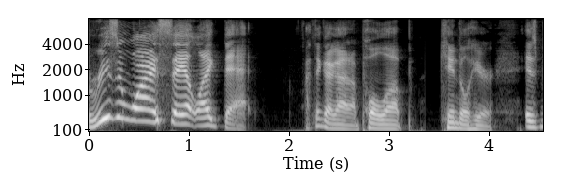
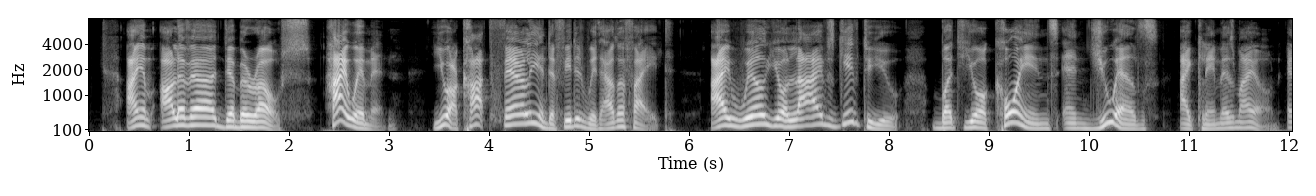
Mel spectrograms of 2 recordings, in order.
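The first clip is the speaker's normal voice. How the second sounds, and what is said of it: Funky thick put-on foreign accent. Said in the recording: “I'm saying it all funky because it was spoken with a thick accent ... he's got a weird accent”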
